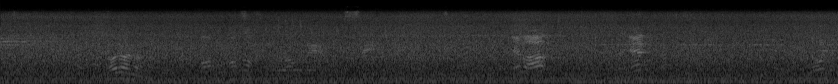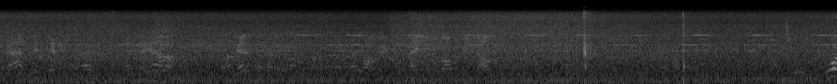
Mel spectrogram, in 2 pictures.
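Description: Men shout to each other while playing ball outdoors.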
